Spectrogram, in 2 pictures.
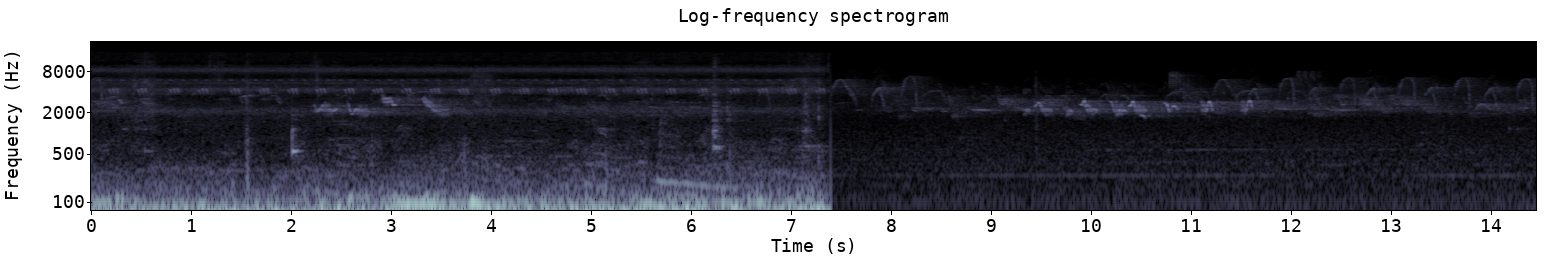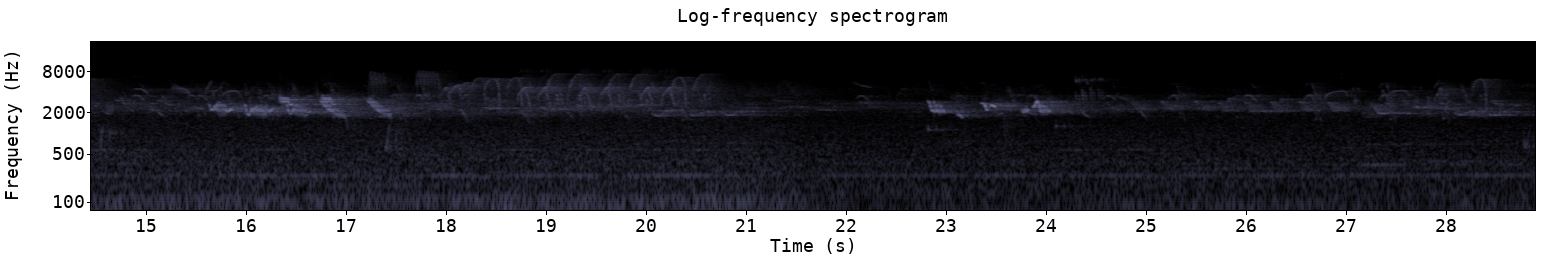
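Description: Birds chirping and trilling in rapid runs of calls, on and off throughout. For the first seven seconds a loud low rumble lies under them, then cuts off suddenly.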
